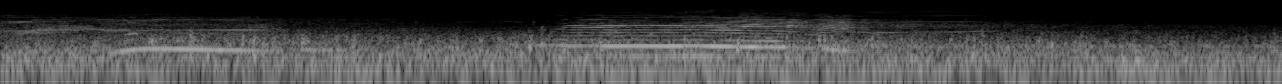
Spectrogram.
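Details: Singing humpback whale giving two long, steady tonal moans, the first slightly falling, the second held level then dipping, over a dense low ocean hiss and rumble.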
